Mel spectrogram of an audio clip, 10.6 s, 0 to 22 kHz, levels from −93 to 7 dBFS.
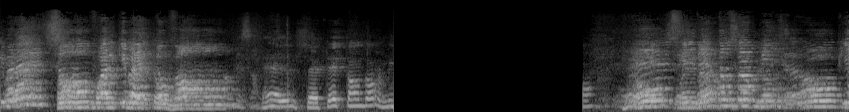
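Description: At 4.91 s the audio cuts out abruptly in mid-flow. It stays dead until 7.28 s, then returns just as suddenly. This is an audio dropout to silence. The gap is silent, with no room tone or background left. About 2.37 s of sound is simply missing. The likely cause is a lost input, such as a dropped connection or a brief mute, while recording carried on writing silence.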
